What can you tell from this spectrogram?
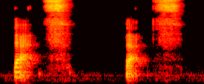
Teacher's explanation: S makes the S sound because T is unvoiced.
